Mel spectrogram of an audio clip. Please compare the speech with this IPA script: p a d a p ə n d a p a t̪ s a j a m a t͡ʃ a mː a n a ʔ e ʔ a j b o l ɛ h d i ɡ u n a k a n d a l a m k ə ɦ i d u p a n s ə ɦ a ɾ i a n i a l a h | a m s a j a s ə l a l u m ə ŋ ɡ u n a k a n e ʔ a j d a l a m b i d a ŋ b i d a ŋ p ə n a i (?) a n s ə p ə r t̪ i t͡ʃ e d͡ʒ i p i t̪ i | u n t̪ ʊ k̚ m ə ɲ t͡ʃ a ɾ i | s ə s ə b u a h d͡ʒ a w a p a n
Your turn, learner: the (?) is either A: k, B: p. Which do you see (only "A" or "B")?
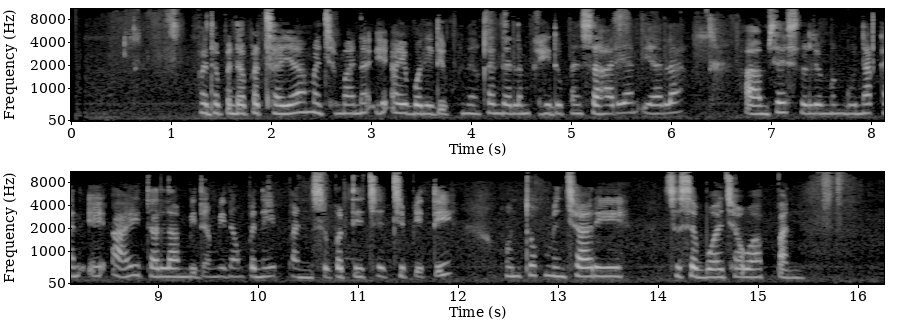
B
